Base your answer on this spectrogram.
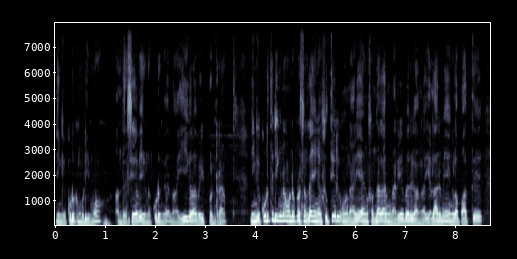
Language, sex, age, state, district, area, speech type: Tamil, male, 30-45, Tamil Nadu, Tiruvannamalai, rural, spontaneous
